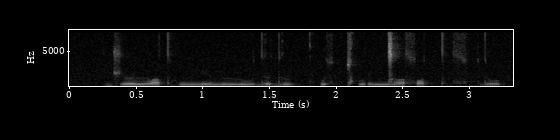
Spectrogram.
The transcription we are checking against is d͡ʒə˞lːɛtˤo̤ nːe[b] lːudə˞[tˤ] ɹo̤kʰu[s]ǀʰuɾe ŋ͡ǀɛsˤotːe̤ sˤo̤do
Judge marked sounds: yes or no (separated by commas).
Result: no, no, yes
